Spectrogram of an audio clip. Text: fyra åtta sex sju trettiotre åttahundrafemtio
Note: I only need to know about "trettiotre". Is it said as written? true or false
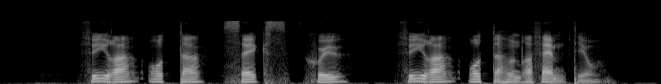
false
